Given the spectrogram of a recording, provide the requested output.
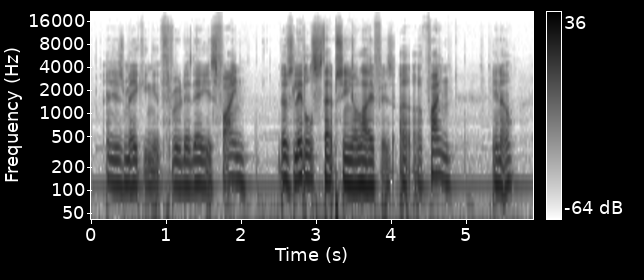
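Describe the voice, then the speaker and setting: A man with a Dutch accent, medium pitch, moderate pace and monotone, flat intonation. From Netherlands. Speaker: beatboxer and music reaction youtuber. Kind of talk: heartfelt motivational talk to camera. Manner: halting, searching for words.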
